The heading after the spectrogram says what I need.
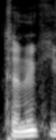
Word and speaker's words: Tanuki: Tanuki with a U only barely pronounced like I do it.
